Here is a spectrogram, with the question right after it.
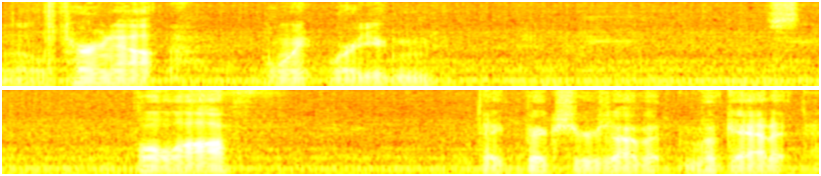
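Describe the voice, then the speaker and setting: Very deep, low male voice at a fairly slow pace, with long, frequent pauses and noticeable background noise. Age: 60s. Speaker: travel vlogger. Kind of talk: travel vlog narration. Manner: casual, with frequent fillers.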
